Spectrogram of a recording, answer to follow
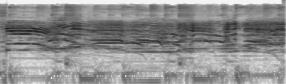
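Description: Background music with a steady bass beat, with a crowd of voices shouting and cheering over it from the start.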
